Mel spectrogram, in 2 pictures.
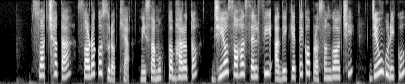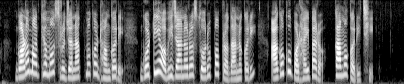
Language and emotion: Odia, neutral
